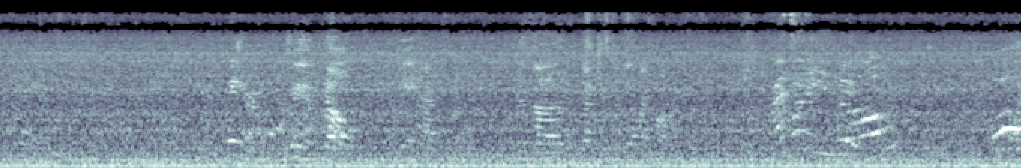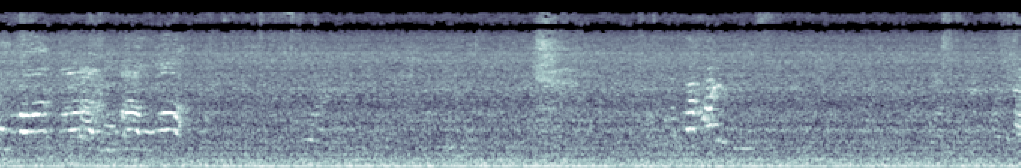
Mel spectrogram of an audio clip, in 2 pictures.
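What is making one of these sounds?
A bus engine rumbles steadily from inside the moving bus.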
